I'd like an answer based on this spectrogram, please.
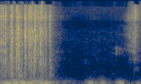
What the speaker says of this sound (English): as I'm working with these cards, they are getting a little more shuffly for me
